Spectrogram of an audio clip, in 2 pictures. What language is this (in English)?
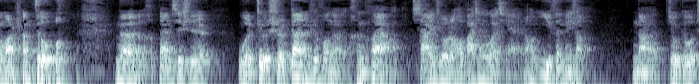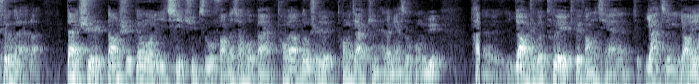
Chinese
